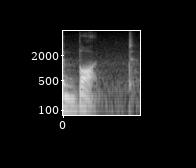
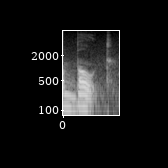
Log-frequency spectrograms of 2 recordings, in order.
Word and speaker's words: bought: Fijaos en la pronunciación. Bought, no boat. Bought, caught, taught, thought, brought, fought, taught, caught, caught. Es un sonido de vocal que no existe en castellano, pero no es difícil dominar.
